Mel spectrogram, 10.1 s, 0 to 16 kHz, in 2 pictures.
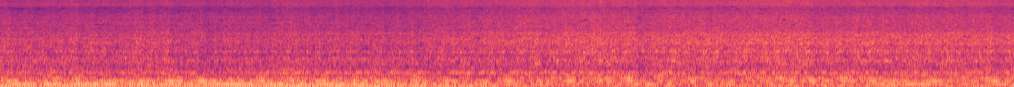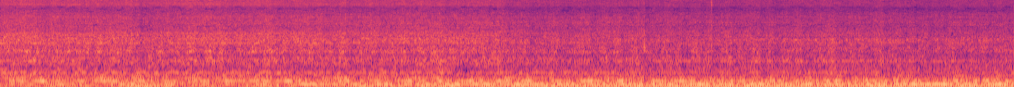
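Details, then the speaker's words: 1966 Ford Bronco after full restoration, first start with the engine behind a transmission (previously only run on a stand): deep low V8 rumble holding a fairly steady idle without stalling or much hunting; normal idle. "I'm surprised it idled, kind of. That's the first time it's been behind a transmission."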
